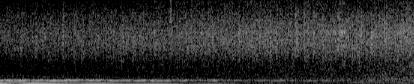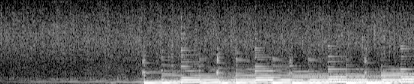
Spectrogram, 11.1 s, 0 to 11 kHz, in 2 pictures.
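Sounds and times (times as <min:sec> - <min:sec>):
low sustained tones: 0:00.0 - 0:03.2
faint rain-like hiss: 0:00.0 - 0:11.0.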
